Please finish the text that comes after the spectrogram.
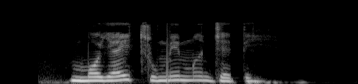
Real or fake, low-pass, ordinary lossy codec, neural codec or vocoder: real; 7.2 kHz; AAC, 48 kbps; none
